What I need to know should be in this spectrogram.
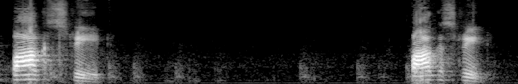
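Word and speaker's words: Palk: तो जो ये स्ट्रेट है इसका नाम है पाक स्ट्रेट। पाक स्ट्रेट। इसमें एल साइलेंट होता है, पाक पढ़ा जाता है, पाक। तो एल साइलेंट है, पाल्क नहीं पढ़ा जाएगा, पाक।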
